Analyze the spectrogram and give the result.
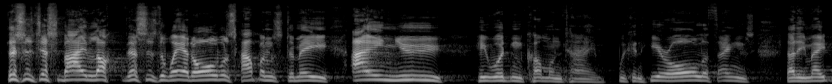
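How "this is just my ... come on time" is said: loud, higher, self-pitying grumble; bitter complaint. Acted. Jairus complaining about his bad luck, bitter and loud. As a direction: whine that it always happens to me.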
